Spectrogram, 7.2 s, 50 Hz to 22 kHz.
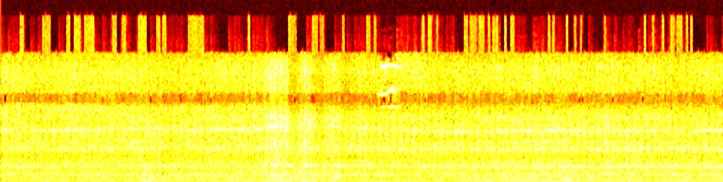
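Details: Ryde Recycling Acco refuse truck SL757, diesel, going into its 11th year of service, on its collection run: heavy diesel idle, steady low drone with a faint puffing chuff on each firing pulse; exhaust leak.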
